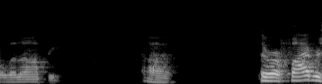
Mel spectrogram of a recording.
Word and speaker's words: Lenape: the Delaware Indians and it's not the Lenny lenpy it's the lopi uh there are five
